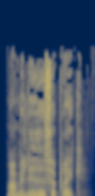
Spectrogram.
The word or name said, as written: marmeladefabrik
